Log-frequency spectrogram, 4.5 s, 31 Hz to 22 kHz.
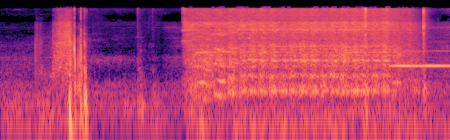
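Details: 2007 Dodge Ram 1500 5.7L Hemi: starter turns the V8 over steadily for about three seconds, tach shows crank signal but it never catches; crank no-start, scan shows engine communication fault, sensor or reluctor wheel suspected.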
